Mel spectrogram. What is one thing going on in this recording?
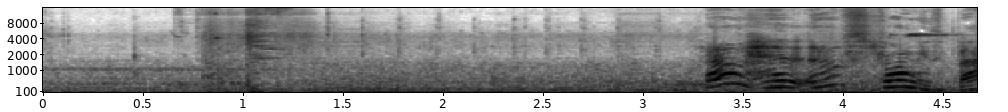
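A grappling claw fires with a sharp metallic clank.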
